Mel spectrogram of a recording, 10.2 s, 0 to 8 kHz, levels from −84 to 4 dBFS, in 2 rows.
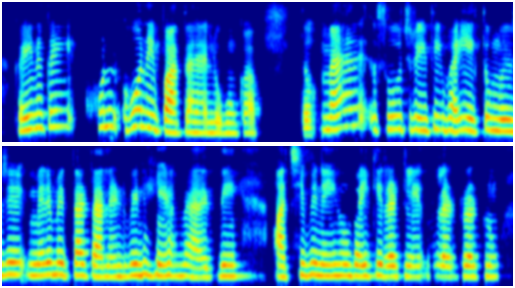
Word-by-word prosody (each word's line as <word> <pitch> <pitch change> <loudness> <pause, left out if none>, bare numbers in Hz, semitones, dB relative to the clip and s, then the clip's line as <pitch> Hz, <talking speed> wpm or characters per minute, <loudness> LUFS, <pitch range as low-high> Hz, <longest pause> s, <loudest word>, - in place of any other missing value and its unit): कहीं 265 +3 +2
न 315 - -2
कहीं 340 +2 -7 0.3
हुन 340 +1 -1 0.2
हो 340 +6 0
नहीं 305 -6 -2
पाता 225 -1 +5
है 215 -1 -2
लोगों 210 -1 -3
का। 105 - -2 0.5
तो 160 0 -3
मैं 275 +2 +3 0.2
अ, 270 - -7
सोच 280 +1 -4
रही 265 -2 0
थी 280 0 -5
भई 260 0 +1
एक 240 -1 -3
तो 275 - 0
मुझे 255 0 +3
मेरे 240 +2 +3
में 255 0 +4
इतना 245 0 +3
टैलेंट 220 -1 +1
भी 245 - +3
नहीं 240 -1 +2
है, 245 - 0
मैं 210 -4 -1
इतनी 225 +2 -1 0.4
अच्छी 220 +4 -1
भी 255 +1 +2
नहीं 235 0 +2
हूँ 235 -1 +1
भाई 230 0 +3
की - - +6
रटले 220 0 +1 0.3
रट 215 +1 -5
रट 220 0 +1
लूँ 220 0 -4
240 Hz, 230 wpm, -23 LUFS, 220-260 Hz, 0.5 s, की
